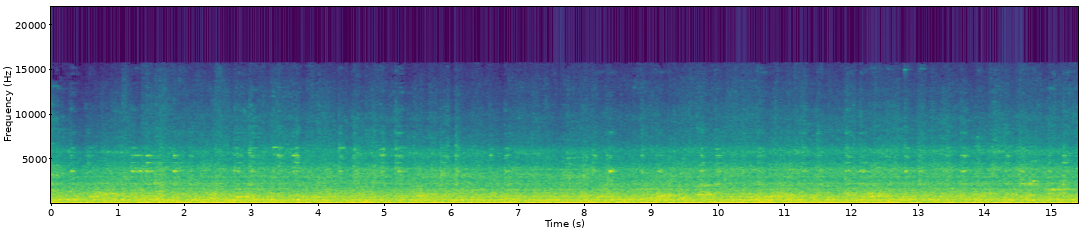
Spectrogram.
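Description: A long train rolling past at close range: steady noise of wheels on rail, with a few sharp clacks as the wagons go by.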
